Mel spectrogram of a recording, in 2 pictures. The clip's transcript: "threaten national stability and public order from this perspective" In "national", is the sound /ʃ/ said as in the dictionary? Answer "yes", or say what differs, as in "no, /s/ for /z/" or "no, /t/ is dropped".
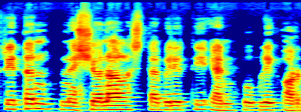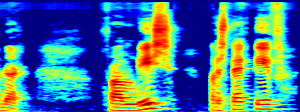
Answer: no, /ʃ/ is dropped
